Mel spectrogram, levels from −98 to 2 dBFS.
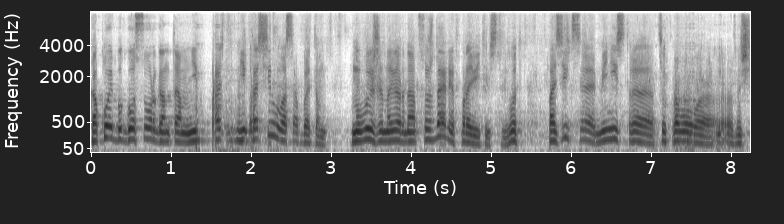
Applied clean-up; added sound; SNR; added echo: neural separator model SepFormer DNS4.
